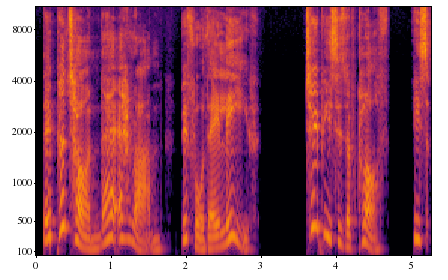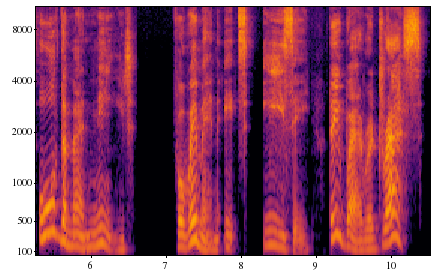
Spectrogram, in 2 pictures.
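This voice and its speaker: A woman narrates a rhyming storybook for young children. Her voice sits on the low side and has a husky grain. She takes her time over each line, in a measured storytelling style. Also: darkish tone. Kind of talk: read-aloud rhyming picture-book narration.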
